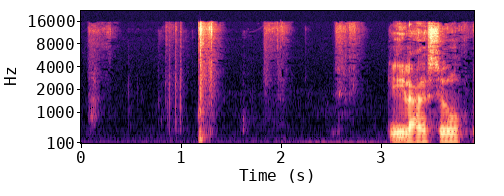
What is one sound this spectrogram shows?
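A cardboard box flap is opened.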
